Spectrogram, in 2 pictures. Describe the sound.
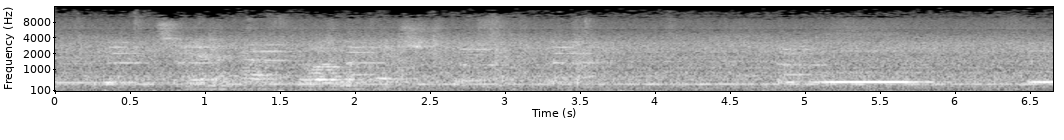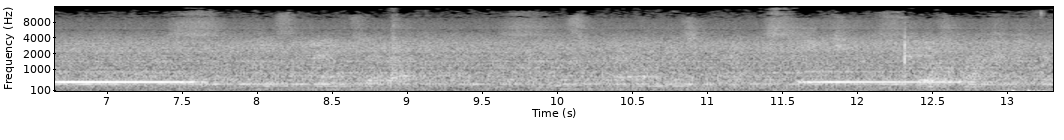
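A cooling fan runs with a constant whirring hum for the whole stretch, while a few steady tones come and go over the noise.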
